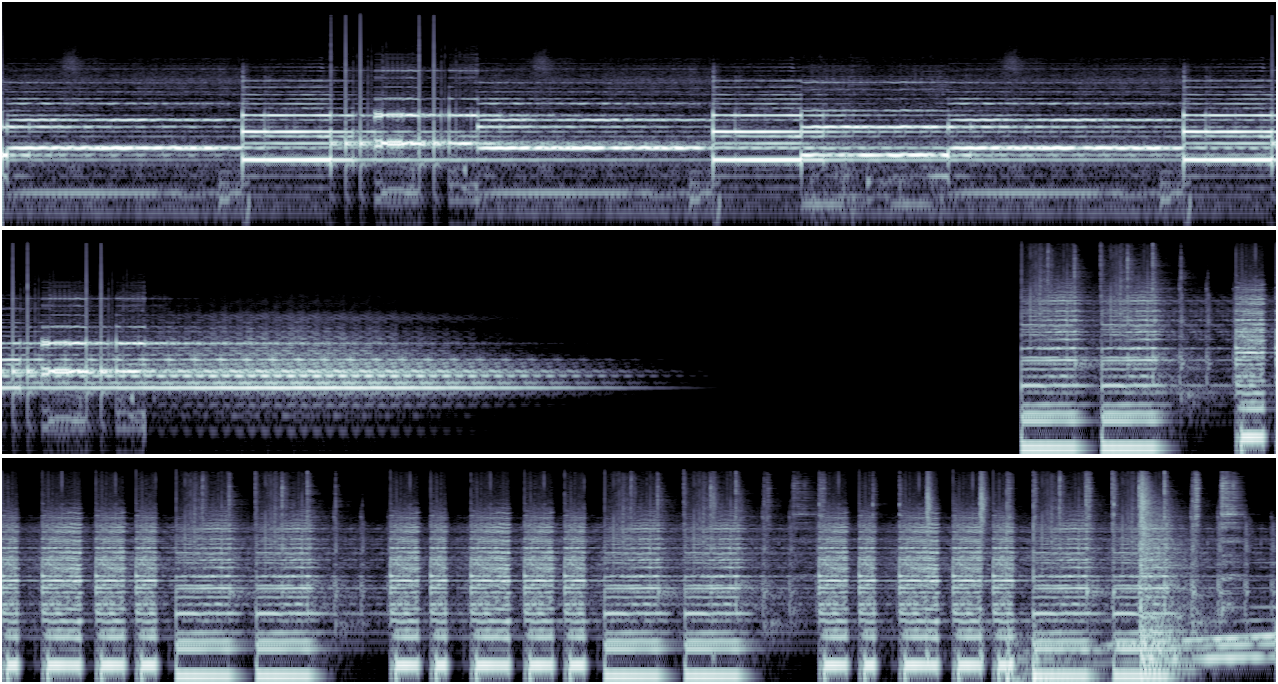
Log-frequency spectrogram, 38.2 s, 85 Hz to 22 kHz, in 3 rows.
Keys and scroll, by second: 19.4 ctrl+8.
